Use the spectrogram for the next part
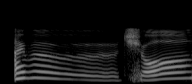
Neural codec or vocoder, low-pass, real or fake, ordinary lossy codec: none; 5.4 kHz; real; none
